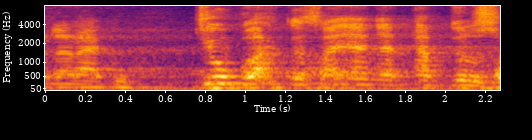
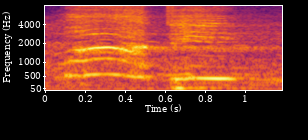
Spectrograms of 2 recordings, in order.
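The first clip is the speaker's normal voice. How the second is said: high wailing shout of death; wailing cry; 8 dB louder than usual. Acted. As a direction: wail the word out loud. (teriakan meratap tinggi)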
